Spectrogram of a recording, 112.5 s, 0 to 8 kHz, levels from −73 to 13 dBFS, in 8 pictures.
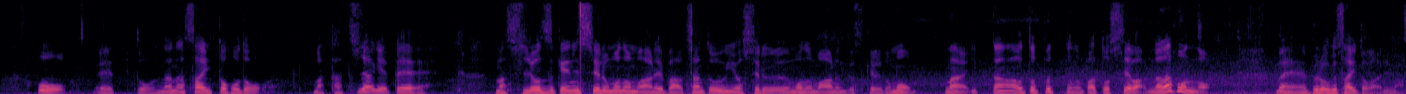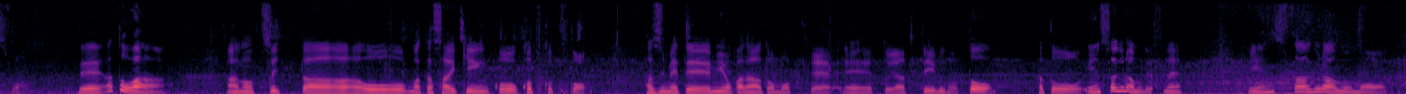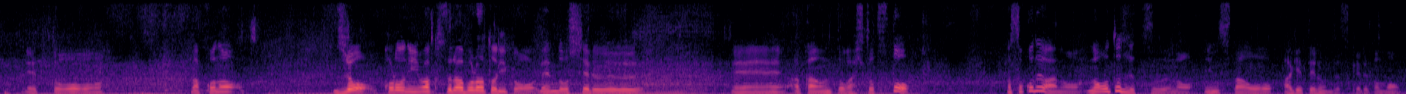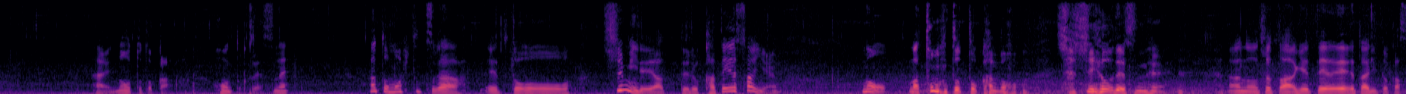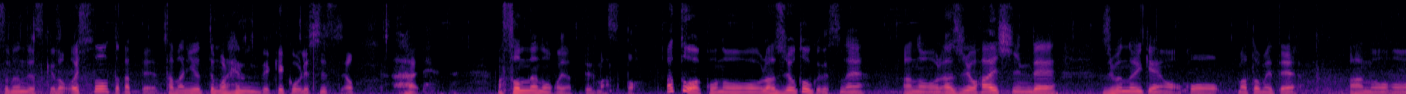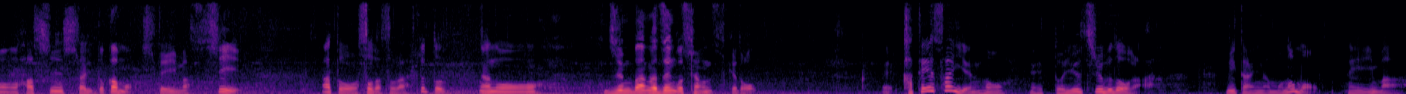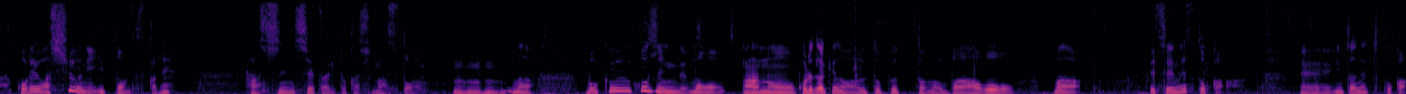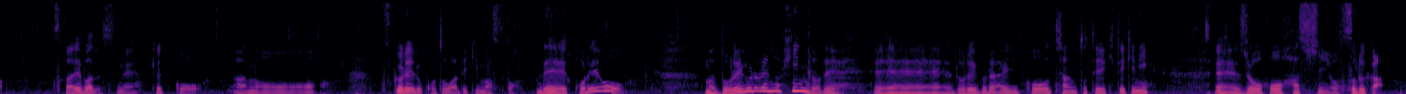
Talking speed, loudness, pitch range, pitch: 305 characters per minute, -29 LUFS, 120-170 Hz, 140 Hz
